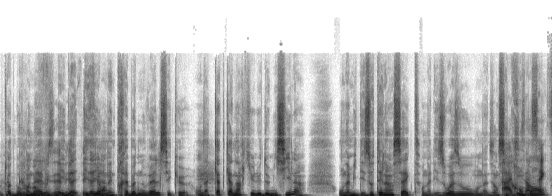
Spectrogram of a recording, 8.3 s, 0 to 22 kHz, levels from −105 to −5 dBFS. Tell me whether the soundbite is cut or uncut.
cut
